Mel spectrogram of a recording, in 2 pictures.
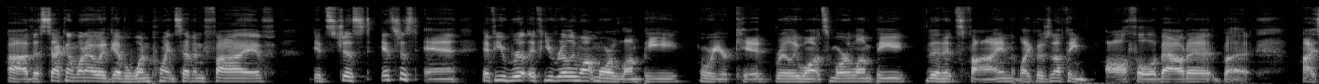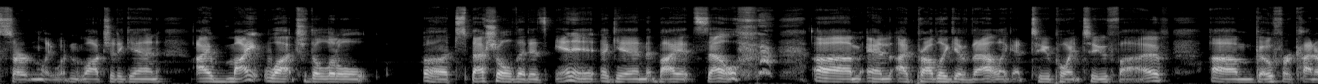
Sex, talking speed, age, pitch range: male, 160 wpm, 20-39, 125-155 Hz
